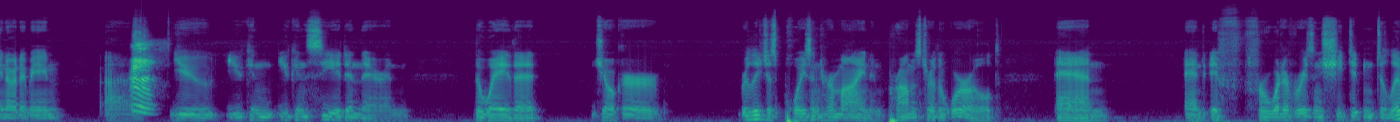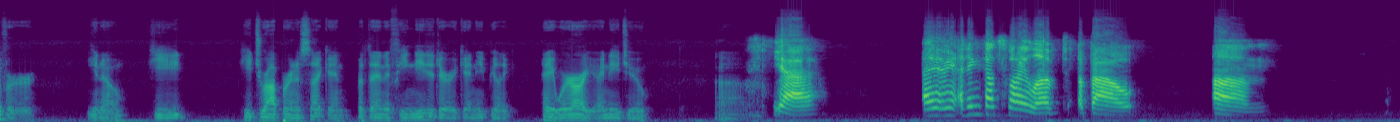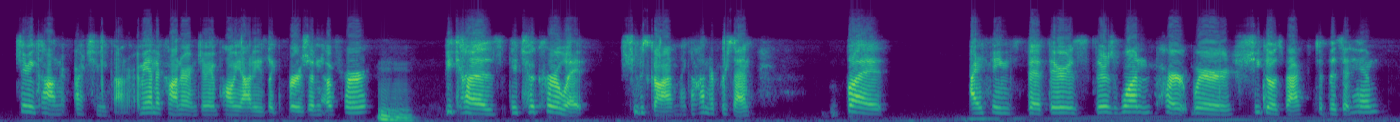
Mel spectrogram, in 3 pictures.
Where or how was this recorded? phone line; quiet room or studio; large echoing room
phone line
